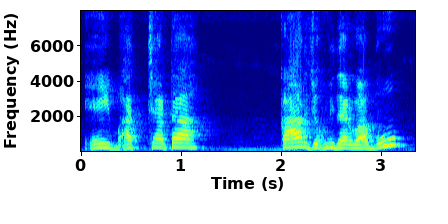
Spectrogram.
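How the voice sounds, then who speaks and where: A woman playing a menacing, accusing village tantric sorceress in a horror audio drama, with ominous, drawn-out taunts. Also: a little high, gravelly. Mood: ominous, demanding.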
